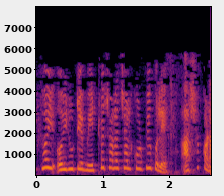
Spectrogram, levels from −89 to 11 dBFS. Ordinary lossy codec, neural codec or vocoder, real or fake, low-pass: MP3, 24 kbps; none; real; 7.2 kHz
